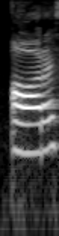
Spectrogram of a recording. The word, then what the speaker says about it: oughta: Deixei até uma dica aí de pronúncia. Pode pensar em ora, como a gente fala que horas são. I oughta study more.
